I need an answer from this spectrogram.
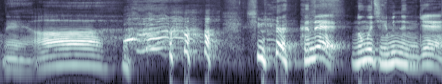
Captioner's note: groans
